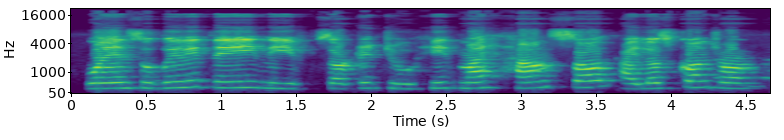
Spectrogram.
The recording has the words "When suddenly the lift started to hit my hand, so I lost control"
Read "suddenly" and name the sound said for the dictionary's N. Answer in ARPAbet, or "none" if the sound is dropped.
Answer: none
